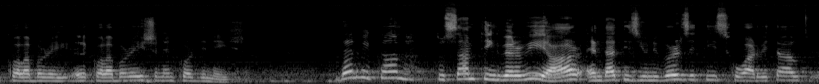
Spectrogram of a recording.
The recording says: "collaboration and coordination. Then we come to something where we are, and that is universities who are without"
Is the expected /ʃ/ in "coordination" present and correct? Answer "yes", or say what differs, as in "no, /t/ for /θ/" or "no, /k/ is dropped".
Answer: yes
